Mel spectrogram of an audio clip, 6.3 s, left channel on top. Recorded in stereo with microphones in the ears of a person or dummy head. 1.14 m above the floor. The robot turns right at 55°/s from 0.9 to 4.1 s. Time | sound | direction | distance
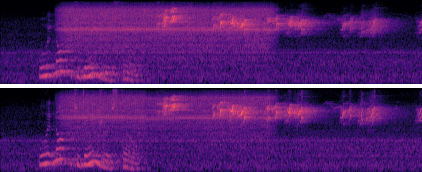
0.6 | a woman speaking | 15° right (ahead or behind) | 0.6 m
2.3 | a bird | 35° left (ahead or behind) | 0.6 m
